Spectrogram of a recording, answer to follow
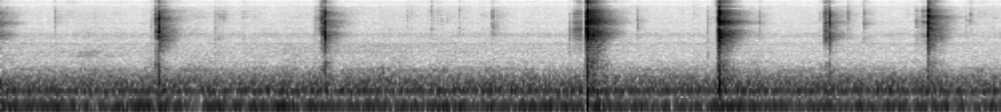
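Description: Plier-style dog nail clippers snipping the tips off a dog's nails: six short sharp clips spaced a second or two apart, the loudest two in the middle.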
